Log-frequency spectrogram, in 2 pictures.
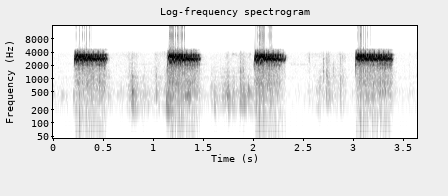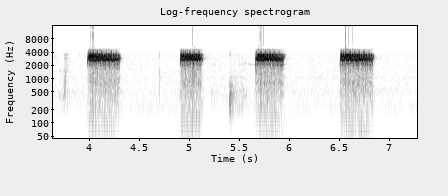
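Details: Common starling chicks in a nest box, day 23, being fed: eight loud rasping begging calls at fairly even intervals of under a second, with soft clicks and rustles from the nest between them.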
